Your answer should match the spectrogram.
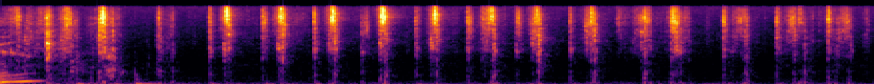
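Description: Tarot deck being shuffled by hand: a rapid, uneven run of light clicks and flutters as the cards slide and tap against each other.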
